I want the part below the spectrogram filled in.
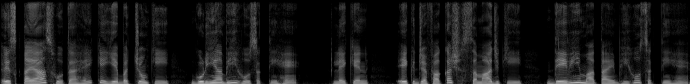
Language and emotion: Urdu, neutral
